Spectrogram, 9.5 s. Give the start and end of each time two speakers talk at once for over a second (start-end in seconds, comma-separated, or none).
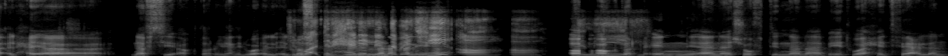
2.9-4.5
